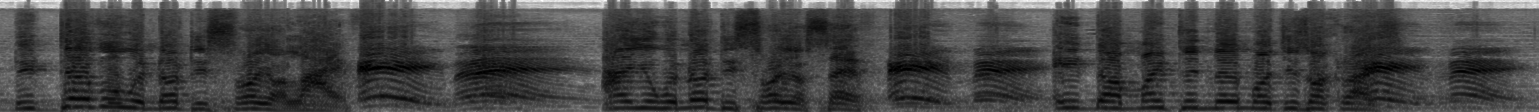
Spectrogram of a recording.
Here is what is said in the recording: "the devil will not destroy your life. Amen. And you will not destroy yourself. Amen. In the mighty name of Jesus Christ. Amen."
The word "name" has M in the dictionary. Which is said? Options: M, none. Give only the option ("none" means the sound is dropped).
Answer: M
